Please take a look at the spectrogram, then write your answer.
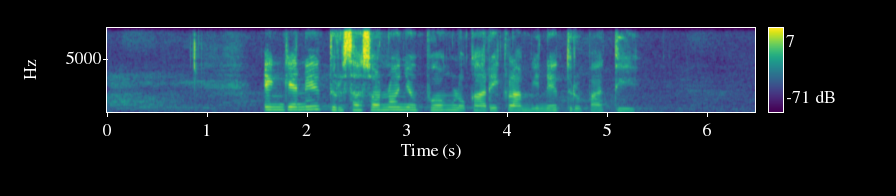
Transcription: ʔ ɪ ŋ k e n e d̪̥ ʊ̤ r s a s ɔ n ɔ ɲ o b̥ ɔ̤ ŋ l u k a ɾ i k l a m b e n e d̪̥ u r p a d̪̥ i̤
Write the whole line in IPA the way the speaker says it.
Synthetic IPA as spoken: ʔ ɪ ŋ k e n e d̪̥ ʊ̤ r s a s ɔ n ɔ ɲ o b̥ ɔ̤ ŋ l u k a ɾ i k l a m b i n e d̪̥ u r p a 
